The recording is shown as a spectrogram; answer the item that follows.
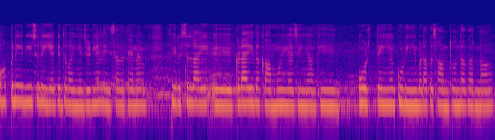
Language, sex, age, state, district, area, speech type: Dogri, female, 18-30, Jammu and Kashmir, Kathua, rural, spontaneous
